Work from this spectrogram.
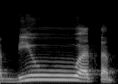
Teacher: tanwin bertemu wawu bertasydid, harus didengungkan ya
